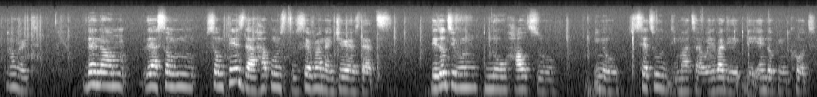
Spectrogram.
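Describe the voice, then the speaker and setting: Amid noticeable background noise, a woman speaks with long, frequent pauses. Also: medium pitch for a woman, ordinary pitch variation, moderate pace, big swings in loudness. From Nigeria. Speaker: talk show host. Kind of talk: interview question. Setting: studio. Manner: occasionally stuttering.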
